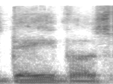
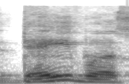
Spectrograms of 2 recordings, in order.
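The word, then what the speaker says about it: daevas: I want to speak about these devas because it's not the Vedic devas, but it's pronounced the same way.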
